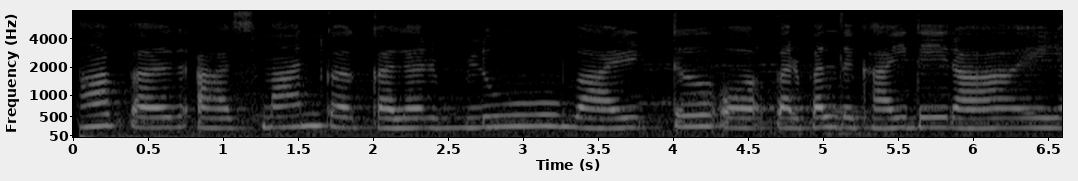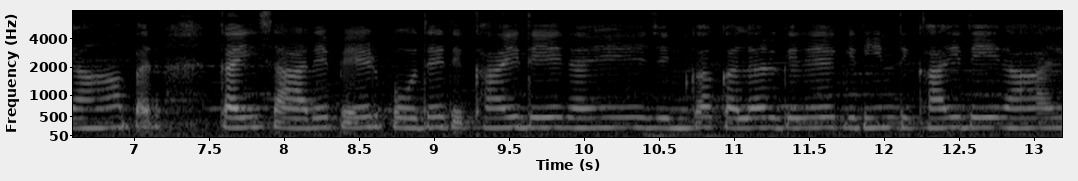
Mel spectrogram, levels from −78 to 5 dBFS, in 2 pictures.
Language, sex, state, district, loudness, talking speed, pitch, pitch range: Hindi, female, Bihar, Bhagalpur, -44 LUFS, 135 wpm, 235 Hz, 230-245 Hz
